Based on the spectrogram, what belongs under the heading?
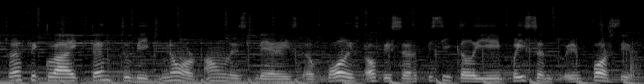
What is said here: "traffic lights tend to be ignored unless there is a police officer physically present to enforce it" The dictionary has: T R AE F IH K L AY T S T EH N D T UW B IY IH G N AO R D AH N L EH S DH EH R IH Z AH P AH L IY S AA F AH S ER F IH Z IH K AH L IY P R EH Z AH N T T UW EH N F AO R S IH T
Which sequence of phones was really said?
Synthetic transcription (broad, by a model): T R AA F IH K L AY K T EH N T UW B IY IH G N AO R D AH N L EH S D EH R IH S AH P AH L IY S AA F AH S ER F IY S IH K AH L IY P R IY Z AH N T T UW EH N F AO R S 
